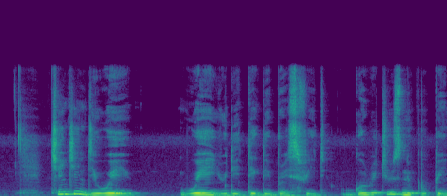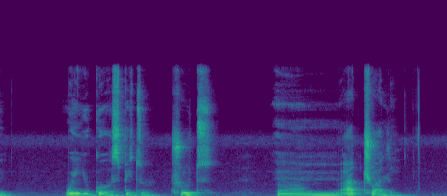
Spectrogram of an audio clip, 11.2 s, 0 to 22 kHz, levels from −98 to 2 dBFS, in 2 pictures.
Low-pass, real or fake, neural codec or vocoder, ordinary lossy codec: 14.4 kHz; real; none; none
